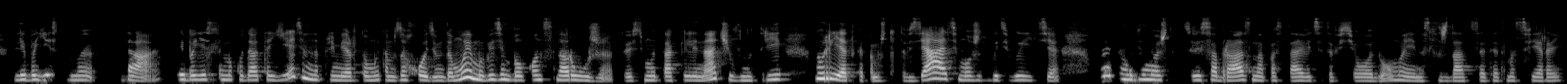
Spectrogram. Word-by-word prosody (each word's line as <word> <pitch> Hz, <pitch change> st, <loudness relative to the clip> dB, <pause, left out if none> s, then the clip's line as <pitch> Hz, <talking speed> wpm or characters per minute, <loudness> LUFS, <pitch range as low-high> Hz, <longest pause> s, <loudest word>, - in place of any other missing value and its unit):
либо 215 Hz, 0 st, +3 dB
если 220 Hz, +1 st, -1 dB
мы, 200 Hz, -1 st, -3 dB, 0.3 s
да, 195 Hz, +4 st, 0 dB, 0.2 s
либо 225 Hz, -2 st, +3 dB
если 225 Hz, 0 st, -1 dB
мы 210 Hz, -, -1 dB
куда-то 205 Hz, -1 st, -1 dB
едем, 250 Hz, -, +2 dB
например, 195 Hz, -4 st, -1 dB
то 190 Hz, +1 st, -4 dB
мы 200 Hz, +2 st, -2 dB
там 190 Hz, -2 st, -3 dB
заходим 190 Hz, -2 st, 0 dB
домой, 210 Hz, -, +6 dB
и -, -, +9 dB
мы 225 Hz, -6 st, +6 dB
видим 225 Hz, +1 st, +2 dB
балкон 200 Hz, +3 st, -1 dB
снаружи. 200 Hz, -7 st, +1 dB
То -, -, -15 dB
есть 170 Hz, +1 st, -9 dB
мы 195 Hz, -1 st, -1 dB
так 185 Hz, +1 st, -1 dB
или 190 Hz, -1 st, 0 dB
иначе 250 Hz, +3 st, +2 dB
внутри, 190 Hz, +5 st, -3 dB, 0.3 s
ну, 270 Hz, -, +9 dB
редко 190 Hz, -8 st, +5 dB
там 170 Hz, -, -5 dB
что-то 170 Hz, +1 st, -14 dB
взять, 250 Hz, +9 st, +5 dB
может 195 Hz, -2 st, -4 dB
быть, 200 Hz, -1 st, -5 dB
выйти. 190 Hz, -2 st, -4 dB, 0.4 s
Поэтому, 385 Hz, -, +1 dB
думаю, 225 Hz, -1 st, +2 dB
что 215 Hz, +1 st, 0 dB
целесообразно 200 Hz, -1 st, 0 dB
поставить 175 Hz, -1 st, -5 dB
это 170 Hz, -, -14 dB
всё 170 Hz, 0 st, -5 dB
дома 195 Hz, +3 st, -4 dB
и 170 Hz, -, -3 dB
наслаждаться 170 Hz, 0 st, -6 dB
этой 170 Hz, +1 st, -8 dB
атмосферой. 175 Hz, 0 st, -7 dB
195 Hz, 180 wpm, -24 LUFS, 180-215 Hz, 0.4 s, и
